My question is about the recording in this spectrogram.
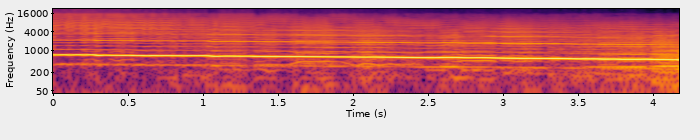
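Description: One long, loud held note from a single pitched source, with a quick upward swoop at the start and then a slow, steady slide down in pitch.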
